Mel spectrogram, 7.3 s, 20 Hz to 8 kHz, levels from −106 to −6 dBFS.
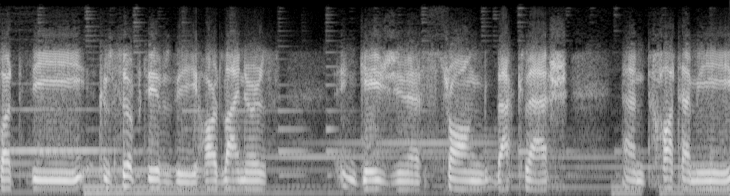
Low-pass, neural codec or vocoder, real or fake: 7.2 kHz; none; real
